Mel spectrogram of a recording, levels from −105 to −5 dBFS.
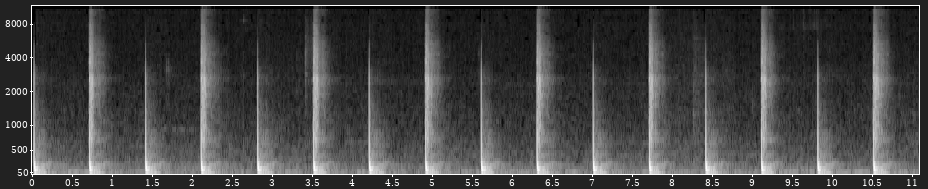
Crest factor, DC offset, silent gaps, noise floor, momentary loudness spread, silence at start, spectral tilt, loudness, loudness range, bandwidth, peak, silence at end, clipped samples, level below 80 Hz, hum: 20 dB; under 0.1%; none; -52 dBFS; 18 LU; 0 s; -7.5 dB/octave; -21 LUFS; 1 LU; 10.5 kHz; -2 dBFS; 0.35 s; under 0.1%; -36 dBFS; none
